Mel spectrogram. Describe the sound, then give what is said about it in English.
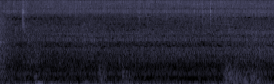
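A steady fizzing and sizzling from liquid just poured from a cup into a container, a continuous bright hiss with faint crackles and a few soft low bumps, with no voices. “And if you get close to the mouth, you can probably hear it sizzle.”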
